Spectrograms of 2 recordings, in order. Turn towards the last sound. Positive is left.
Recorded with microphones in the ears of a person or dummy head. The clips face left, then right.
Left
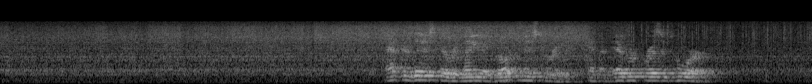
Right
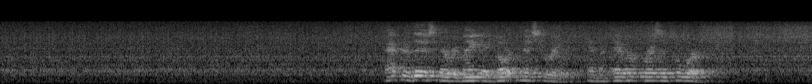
turn(degrees=-75)  # may be behind; listen again after turning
